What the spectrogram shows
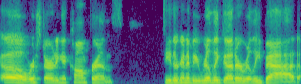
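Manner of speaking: normal talking voice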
